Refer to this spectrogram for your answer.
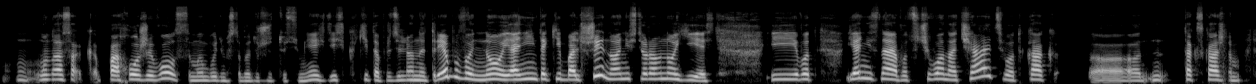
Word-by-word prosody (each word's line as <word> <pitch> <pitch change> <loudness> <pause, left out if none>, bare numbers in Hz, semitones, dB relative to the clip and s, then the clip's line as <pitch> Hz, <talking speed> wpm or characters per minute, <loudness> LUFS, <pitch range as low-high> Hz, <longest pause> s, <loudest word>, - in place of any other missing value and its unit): У 205 +2 -6
нас, 230 -1 0
э, - - -4
к - - -12
похожие 215 -1 +3
волосы, 250 -7 -1
мы 185 +1 -3
будем 180 -2 -6
с - - -7
тобой 165 0 -8
дружить". 160 0 -10
То - - -15
есть 155 - -12
у - - -6
меня 200 +5 -3
их 195 - -6
здесь 195 +2 -8
какие-то 210 -4 -6
определенные 195 +2 -3
требования, 275 - +2
но 240 +2 +5
и 215 - +5
они 230 +4 +5
не 250 - -1
такие 245 0 0
большие, 220 - +4
но 240 - +1
они 250 +1 +1
всё 250 +1 -1
равно 255 +1 +1
есть. 185 -8 -1 0.5
И 235 -1 -2
вот 240 -1 0 0.3
я 260 0 +4
не 280 -2 -1
знаю, 240 -1 +5
вот 200 -2 -7
с - - -3
чего 255 +1 -1
начать, 285 - 0
вот 200 -4 -5
как, 230 - 0 0.3
а, 90 - -3
н 200 +3 -8
так 225 -2 0
скажем, 190 -4 0
220 Hz, 220 wpm, -21 LUFS, 190-245 Hz, 0.5 s, но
